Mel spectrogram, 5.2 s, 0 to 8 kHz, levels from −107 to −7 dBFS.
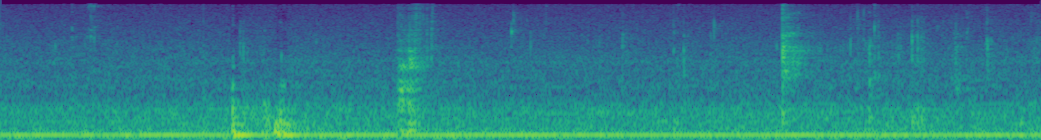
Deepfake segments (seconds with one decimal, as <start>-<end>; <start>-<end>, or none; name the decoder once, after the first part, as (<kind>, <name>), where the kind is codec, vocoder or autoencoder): none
